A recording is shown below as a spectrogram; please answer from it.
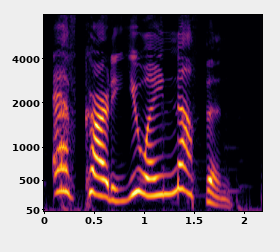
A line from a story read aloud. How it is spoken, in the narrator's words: Lolita yelled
